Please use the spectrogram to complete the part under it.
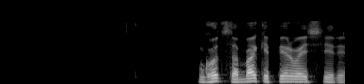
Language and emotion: Russian, neutral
